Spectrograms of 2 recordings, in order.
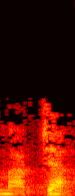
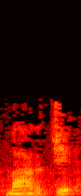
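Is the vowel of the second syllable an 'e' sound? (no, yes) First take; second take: no; yes. First: The second syllable has no 'e' vowel. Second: The second syllable has an 'e' vowel. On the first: The speaker calls it wrong. "به فارسی غلط ما میگیم مرجع" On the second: The speaker calls it right. "اما درستش به کسر جیمه"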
